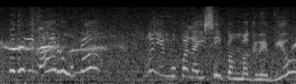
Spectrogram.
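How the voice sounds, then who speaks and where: An actress playing a stingy, nagging aunt in a Filipino radio drama, speaking sharply and sarcastically with a Filipino accent. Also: female voice, very high voice, huge pitch swings, fast talker, very noisy, heavily acted. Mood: irritated. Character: harsh, stingy, scolding aunt of the household. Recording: loud music bed behind voice.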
